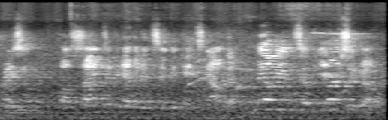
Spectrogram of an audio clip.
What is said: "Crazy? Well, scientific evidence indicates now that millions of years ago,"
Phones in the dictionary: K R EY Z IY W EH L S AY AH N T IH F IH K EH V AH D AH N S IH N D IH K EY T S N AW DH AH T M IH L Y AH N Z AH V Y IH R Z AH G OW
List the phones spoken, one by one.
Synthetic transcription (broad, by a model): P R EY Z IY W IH L S AY AH N T IH F IH K EH V AH D AH N S IH N D IH K EY T S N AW DH AH T M IH L Y AH N Z AH V Y IH R Z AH G OW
